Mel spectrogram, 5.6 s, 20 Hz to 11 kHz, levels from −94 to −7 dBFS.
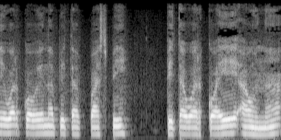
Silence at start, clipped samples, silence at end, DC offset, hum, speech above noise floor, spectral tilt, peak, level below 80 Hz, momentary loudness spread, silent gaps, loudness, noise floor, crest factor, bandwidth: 0 s; under 0.1%; 0 s; under 0.1%; none; 42 dB; -6.5 dB/octave; -2 dBFS; -52 dBFS; 6 LU; none; -17 LUFS; -58 dBFS; 14 dB; 10 kHz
